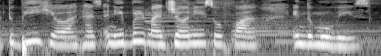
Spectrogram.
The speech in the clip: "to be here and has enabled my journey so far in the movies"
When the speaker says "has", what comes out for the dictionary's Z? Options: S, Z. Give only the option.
Z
